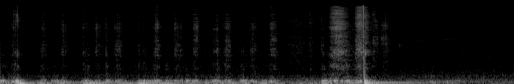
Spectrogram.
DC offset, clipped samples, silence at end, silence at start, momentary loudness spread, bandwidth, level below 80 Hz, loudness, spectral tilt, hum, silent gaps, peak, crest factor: under 0.1%; under 0.1%; 0 s; 0 s; 17 LU; 16.5 kHz; -36 dBFS; -36 LUFS; -4.5 dB/octave; none; none; -8 dBFS; 26 dB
